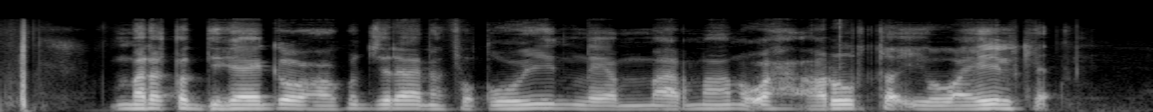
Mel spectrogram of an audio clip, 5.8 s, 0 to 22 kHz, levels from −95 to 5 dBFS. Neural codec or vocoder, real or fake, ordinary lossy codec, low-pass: codec, 32 kHz, 1.9 kbps, SNAC; fake; none; 10.8 kHz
